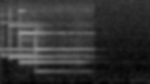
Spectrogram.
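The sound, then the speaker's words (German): A short descending chime of a few bright, bell-like electronic tones stepping down in pitch, lasting well under a second before fading out: the Windows XP shutdown sound. “Das war runterfahren XP.”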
